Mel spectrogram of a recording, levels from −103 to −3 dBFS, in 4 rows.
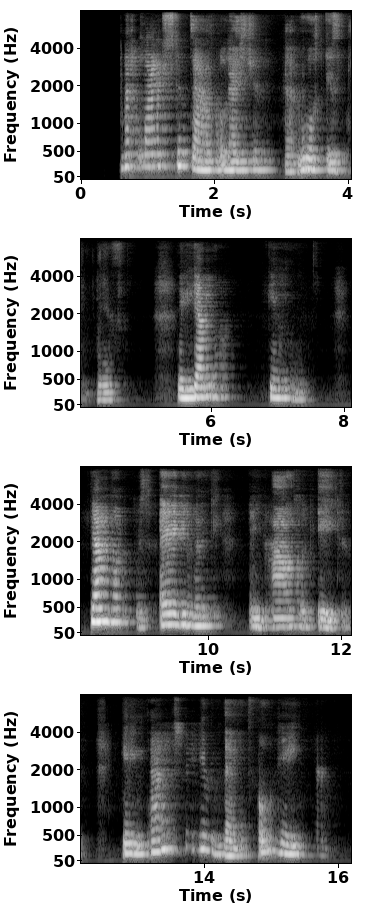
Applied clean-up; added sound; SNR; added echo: neural mask model DeepFilterNet 3.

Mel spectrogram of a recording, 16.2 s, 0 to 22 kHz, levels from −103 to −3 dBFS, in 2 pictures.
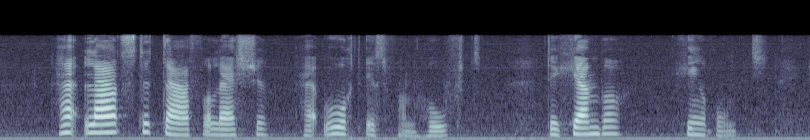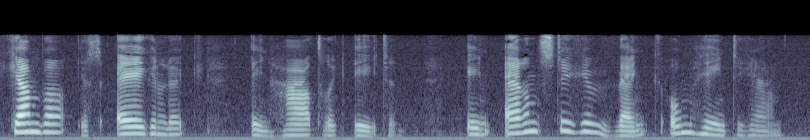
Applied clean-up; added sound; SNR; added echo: none; none; none; none.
